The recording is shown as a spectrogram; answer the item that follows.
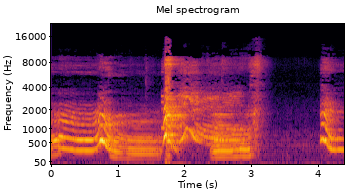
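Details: Whippet named Jonak, nicknamed Jojo, in a back-and-forth with a dancing cactus toy called Jean Jacques: drawn-out, yodelling howl-whines with rising and falling pitch, two long phrases, a pause, then another starting.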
